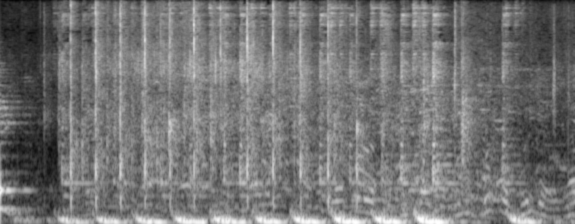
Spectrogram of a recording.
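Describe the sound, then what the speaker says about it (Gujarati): An audience applauding at a Dr. B.R. Ambedkar Jayanti celebration, a loud rhythmic burst of clapping in steady unison beats, with crowd murmur underneath. "તો જોરદાર તાળીઓ બાબા સાહેબ માટે"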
